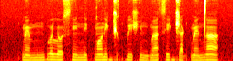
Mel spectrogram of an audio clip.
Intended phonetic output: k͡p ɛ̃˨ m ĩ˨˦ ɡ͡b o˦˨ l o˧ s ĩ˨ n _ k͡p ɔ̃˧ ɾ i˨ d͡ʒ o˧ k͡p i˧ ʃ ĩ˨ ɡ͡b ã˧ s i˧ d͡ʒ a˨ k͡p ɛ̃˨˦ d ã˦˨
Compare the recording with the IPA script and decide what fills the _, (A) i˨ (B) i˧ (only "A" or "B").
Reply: A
